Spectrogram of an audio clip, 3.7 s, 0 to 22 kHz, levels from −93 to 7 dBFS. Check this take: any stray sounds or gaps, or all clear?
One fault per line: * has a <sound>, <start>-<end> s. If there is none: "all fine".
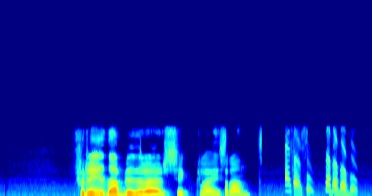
* has a chirp, 2.9-3.6 s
